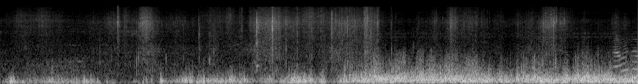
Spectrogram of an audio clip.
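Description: Wind buffeting the camera microphone outdoors as a low, noisy rumble that grows stronger about three seconds in, with light rustling and clicks over it.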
